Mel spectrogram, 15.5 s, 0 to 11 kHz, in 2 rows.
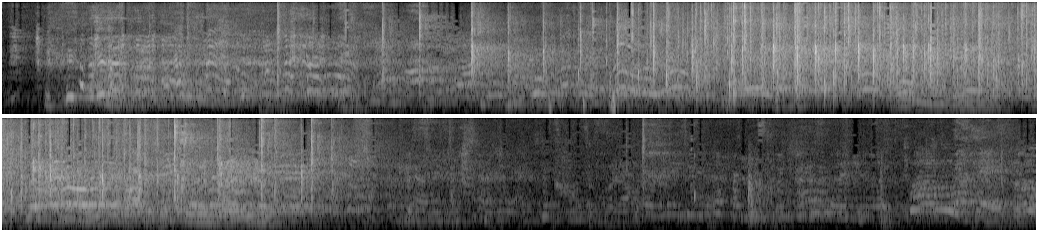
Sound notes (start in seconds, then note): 0.1 choir laughing; 4.2 choir clapping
